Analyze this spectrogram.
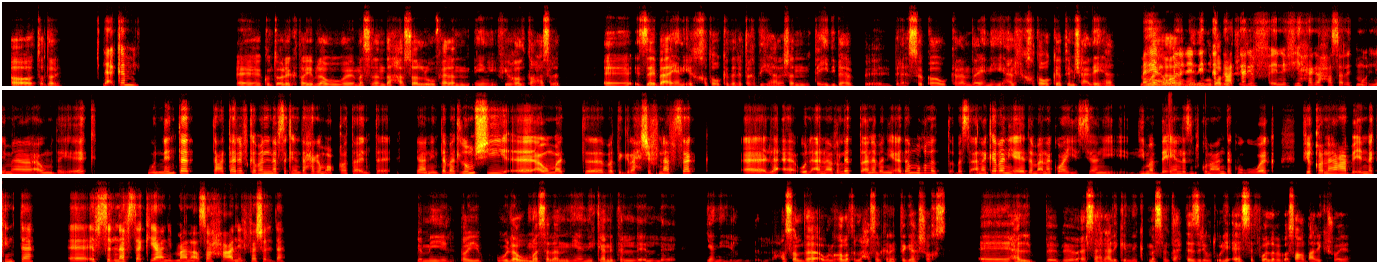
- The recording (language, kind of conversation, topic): Arabic, podcast, إيه الطرق البسيطة لإعادة بناء الثقة بعد ما يحصل خطأ؟
- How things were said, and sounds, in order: none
